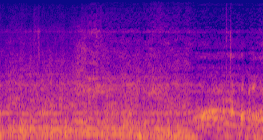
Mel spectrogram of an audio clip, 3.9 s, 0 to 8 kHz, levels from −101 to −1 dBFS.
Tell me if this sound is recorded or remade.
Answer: remade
